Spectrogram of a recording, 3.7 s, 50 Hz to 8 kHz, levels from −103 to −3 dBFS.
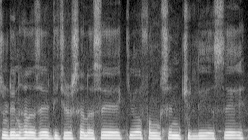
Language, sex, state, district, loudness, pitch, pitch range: Nagamese, male, Nagaland, Dimapur, -12 LUFS, 165 Hz, 155-165 Hz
